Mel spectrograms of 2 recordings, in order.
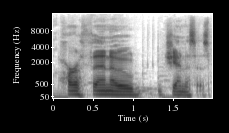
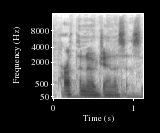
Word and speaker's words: parthenogenesis: that's apparently called facultative parthenogenesis parthenogenesis again for some reason I thought that there was another syllable in here parthio um and just goes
